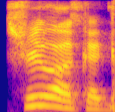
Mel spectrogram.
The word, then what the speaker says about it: Sri Lanka: Sri Lanka. – Sri Lanka.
